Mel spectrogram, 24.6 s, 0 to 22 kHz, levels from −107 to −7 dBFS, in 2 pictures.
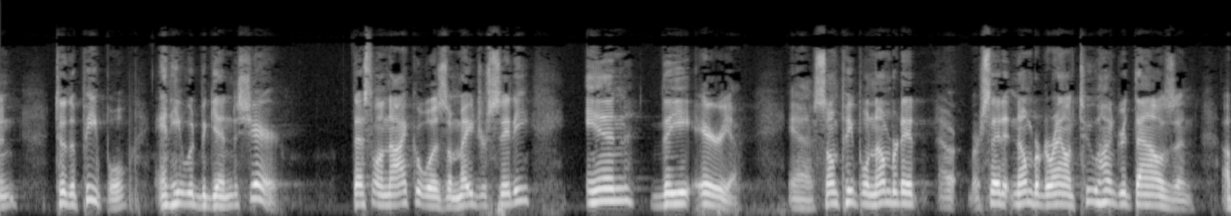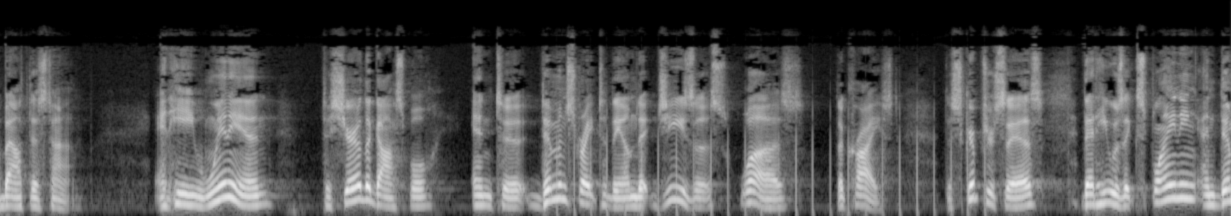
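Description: Something, likely interference from nearby equipment or a faulty connection, starts injecting a pulse into the signal at 17.88 s, just after "the gospel and to", and keeps it up until 22.17 s, before "says that he was". This train of clicks runs at a steady 5.8 per second, around thirty near-identical pops in all, peaking about 5 dB above the speech. It's heard as an even ticking laid over the voice and through the pauses.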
